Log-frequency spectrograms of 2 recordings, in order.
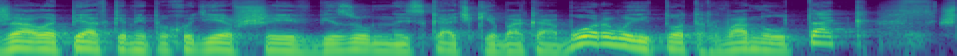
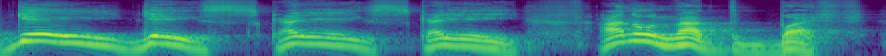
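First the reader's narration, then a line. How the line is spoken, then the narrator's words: Shout turning sharp, mournful. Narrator (Russian): прокричала Наташа и вдруг закричала резко и как-то тоскливо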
